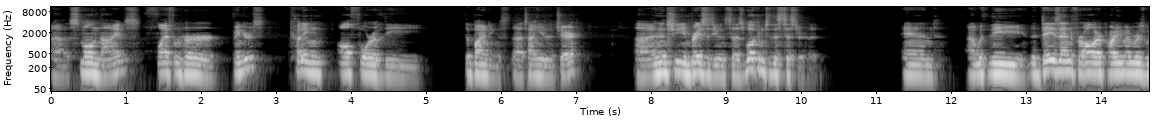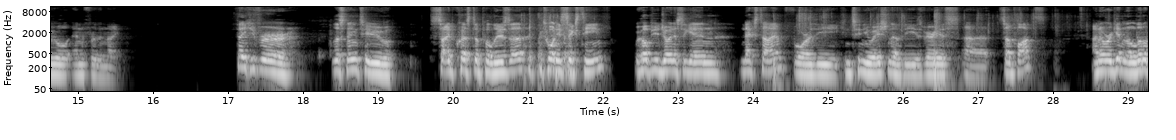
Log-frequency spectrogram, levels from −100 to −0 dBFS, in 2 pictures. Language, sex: English, male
